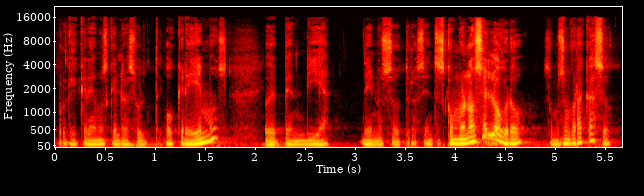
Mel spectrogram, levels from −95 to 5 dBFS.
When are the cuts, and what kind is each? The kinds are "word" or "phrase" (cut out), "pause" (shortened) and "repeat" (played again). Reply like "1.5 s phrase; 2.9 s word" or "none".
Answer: 1.1 s word; 2.1 s phrase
